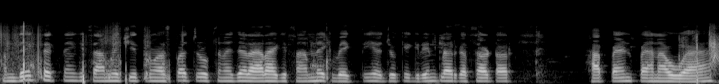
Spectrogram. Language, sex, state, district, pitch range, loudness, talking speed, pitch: Hindi, male, Jharkhand, Garhwa, 150-165 Hz, -22 LUFS, 235 wpm, 155 Hz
